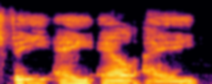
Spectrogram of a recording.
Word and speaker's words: Valadiers: I'm hoping I pronounced that right. It's Valadiers. Valadiers.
